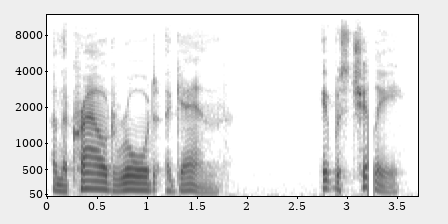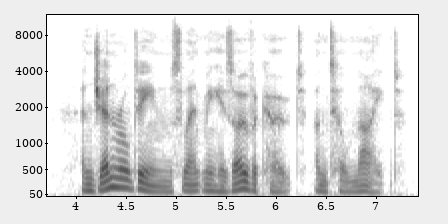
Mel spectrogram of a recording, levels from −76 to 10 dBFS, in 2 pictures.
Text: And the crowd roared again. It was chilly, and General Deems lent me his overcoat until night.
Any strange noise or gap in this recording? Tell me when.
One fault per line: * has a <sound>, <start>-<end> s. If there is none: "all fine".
* has a dropout, 3.2-3.3 s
